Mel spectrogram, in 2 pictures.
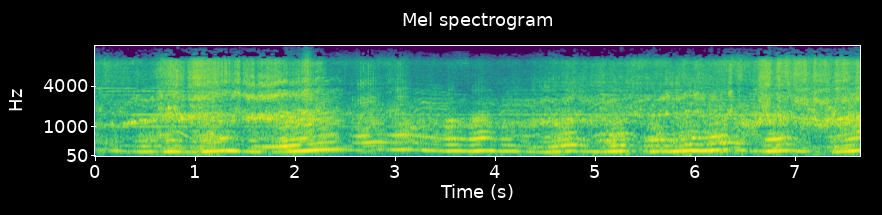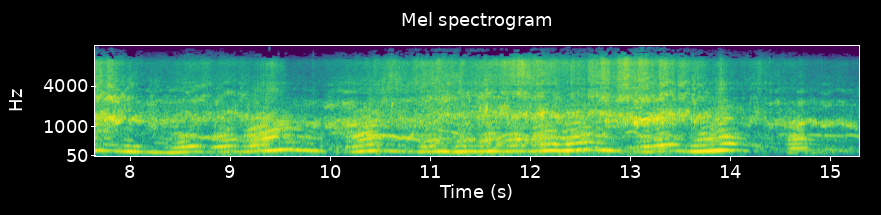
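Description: A car engine revs hard and wails up and down.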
